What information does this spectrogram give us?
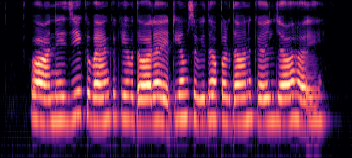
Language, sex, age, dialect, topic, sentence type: Magahi, female, 36-40, Central/Standard, banking, statement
